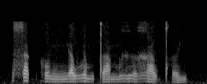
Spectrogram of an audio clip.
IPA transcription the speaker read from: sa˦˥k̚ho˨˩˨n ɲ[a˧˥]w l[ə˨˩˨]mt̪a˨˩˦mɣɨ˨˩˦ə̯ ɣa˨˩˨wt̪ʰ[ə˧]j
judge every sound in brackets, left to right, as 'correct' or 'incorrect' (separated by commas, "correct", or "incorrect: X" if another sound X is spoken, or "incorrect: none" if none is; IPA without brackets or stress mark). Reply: correct, correct, incorrect: ə˨˩˦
